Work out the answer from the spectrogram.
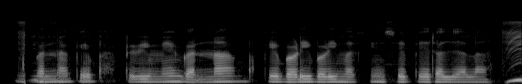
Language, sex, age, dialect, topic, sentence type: Bhojpuri, male, 25-30, Western, agriculture, statement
